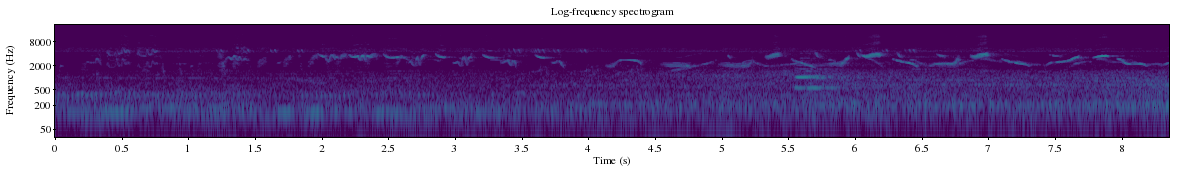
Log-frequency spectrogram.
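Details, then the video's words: Chinese hwamei in full song: a lively, varied stream of looping whistled phrases, rising and falling, that grows louder and richer toward the end over a faint constant hiss. "Hoa mi hót giọng hay"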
